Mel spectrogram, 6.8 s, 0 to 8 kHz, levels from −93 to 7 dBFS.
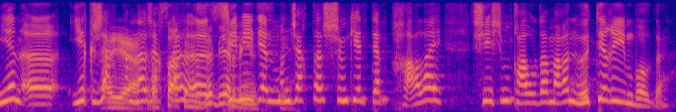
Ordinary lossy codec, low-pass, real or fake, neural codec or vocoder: none; 7.2 kHz; real; none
